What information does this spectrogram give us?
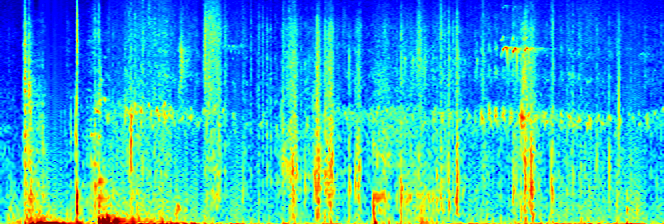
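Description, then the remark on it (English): Mourning doves at a museum burst into flight as a door is opened, their wings giving off a series of fluttering, whistling beats, with a faint chirp partway through and no voices. “I'm going to let you open the door because when the mourning doves take off their wings, you know, you'll be able to hear their wing sound.”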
